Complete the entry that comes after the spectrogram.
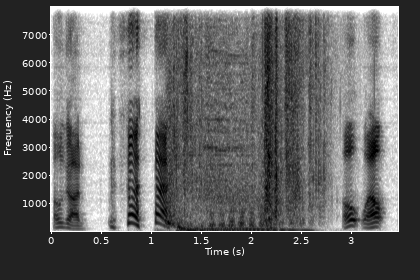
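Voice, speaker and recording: A man's voice: fairly high pitch, huge pitch swings, very slow, over loud music. A man hosting a let's play, reacting casually to the game as he goes.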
